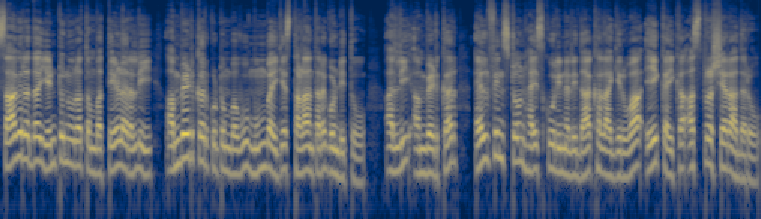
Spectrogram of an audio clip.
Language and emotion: Kannada, neutral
